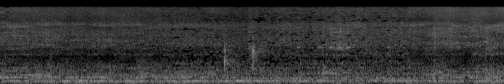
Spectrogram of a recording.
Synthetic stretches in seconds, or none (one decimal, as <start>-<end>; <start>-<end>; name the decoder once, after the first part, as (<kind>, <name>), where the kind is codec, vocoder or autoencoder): 0.0-1.6 (codec, SNAC); 4.1-5.0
